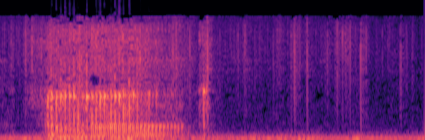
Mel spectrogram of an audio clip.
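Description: A man snores once, a long, loud rasping inhale of about a second, followed by quiet low background noise with no talking.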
